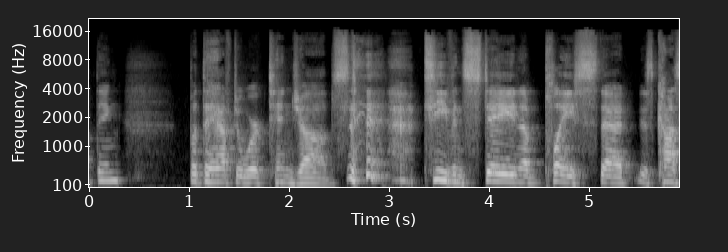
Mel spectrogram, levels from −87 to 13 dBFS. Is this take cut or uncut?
uncut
